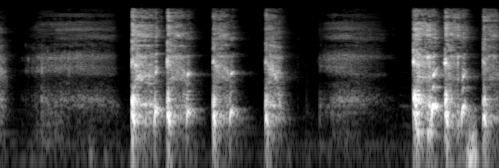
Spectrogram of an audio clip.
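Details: Bad smoker's cough: two runs of harsh, wet coughing, about seven coughs in all, each run preceded by a wheezy indrawn breath.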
